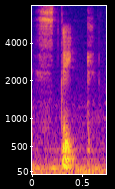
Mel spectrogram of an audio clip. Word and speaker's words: steak: last one s okay this is a trick word uh this is actually a long a sound so you can think of it as there's no e here or you move it to the end so it's actually steak okay steak steak yes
